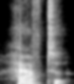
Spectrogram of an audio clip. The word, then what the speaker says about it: have to: We always pronounce it with F. There's no rule for this. It's just what we do.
